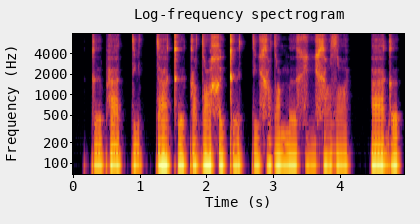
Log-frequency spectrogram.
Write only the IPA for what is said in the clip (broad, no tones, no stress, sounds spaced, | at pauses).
k ɘ pʰ a tː i tː a kʼ ɘ k ə dˤ i χ i kʼ ɘ tː i x ə dˤ i m ə x i x a zˤ a | a ɡ ə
